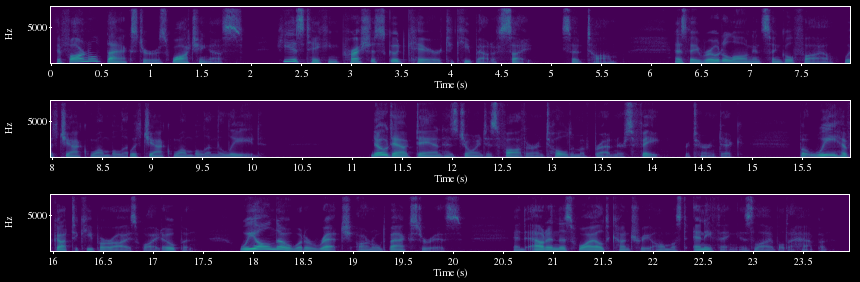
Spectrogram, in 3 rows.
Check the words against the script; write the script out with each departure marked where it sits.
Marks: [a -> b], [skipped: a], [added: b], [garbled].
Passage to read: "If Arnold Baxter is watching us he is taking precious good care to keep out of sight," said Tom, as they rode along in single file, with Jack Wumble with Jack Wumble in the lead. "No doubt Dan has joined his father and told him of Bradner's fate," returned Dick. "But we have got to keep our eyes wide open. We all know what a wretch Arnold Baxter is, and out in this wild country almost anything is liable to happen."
"If Arnold Baxter is watching us he is taking precious good care to keep out of sight," said Tom, as they rode along in single file, with Jack Wumble with Jack Wumble in the lead. "No doubt Dan has joined his father and told him of Bradner's fate," returned Dick. "But we have got to keep our eyes wide open. We all know what a wretch Arnold Baxter is, and out in this wild country almost anything is liable to happen."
